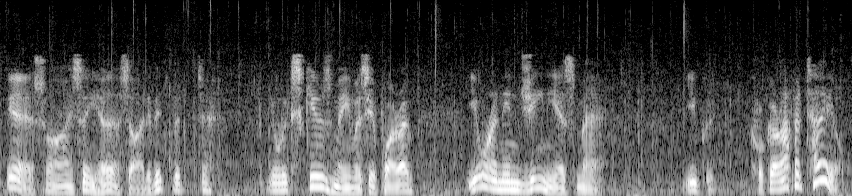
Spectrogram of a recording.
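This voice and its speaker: A man's voice: mid-range voice, normal speed, poor audio. A man voicing a retired male police superintendent in an audiobook, plain-spoken and sceptical, with a musing, hesitant delivery. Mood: sceptical, polite. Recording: steady rain noise over narration.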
